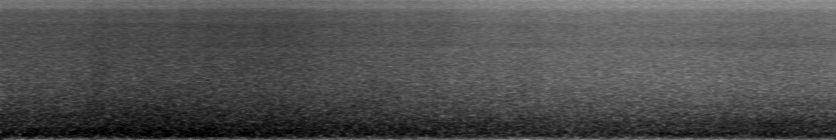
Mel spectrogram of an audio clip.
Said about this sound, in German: Eine Wanderung, die dich zum Ufer vom Meer führt. Ein sehr schöner, warmer Tag. Lass dich dort das Spiel der Wellen geniessen.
